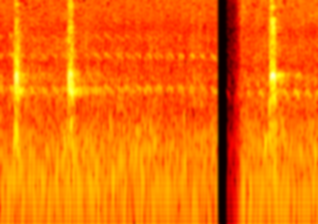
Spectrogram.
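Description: Smew giving three brief, sharp calls, two close together and a third after a pause, over a steady background hiss.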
